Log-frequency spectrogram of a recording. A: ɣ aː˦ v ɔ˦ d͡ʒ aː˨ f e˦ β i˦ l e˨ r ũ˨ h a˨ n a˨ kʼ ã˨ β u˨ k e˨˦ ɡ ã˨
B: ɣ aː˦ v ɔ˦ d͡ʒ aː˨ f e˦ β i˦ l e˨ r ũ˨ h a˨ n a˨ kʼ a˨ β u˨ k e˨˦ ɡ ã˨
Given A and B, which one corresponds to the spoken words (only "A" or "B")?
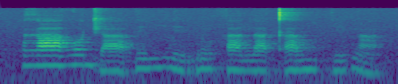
B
